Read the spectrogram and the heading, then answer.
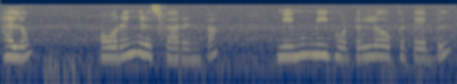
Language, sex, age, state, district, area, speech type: Telugu, female, 30-45, Andhra Pradesh, N T Rama Rao, urban, spontaneous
